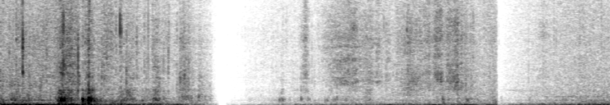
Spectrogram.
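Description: A palm-sized, solid heart-shaped bar of dry soap, green and yellow with dark speckles, is held in the hand and cut into with a metal utility knife blade. Dense, gritty crunching and crackling with a low, rough body and bright crisp edges comes in passes separated by brief silences. The soap crushes and crumbles as it is cut.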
